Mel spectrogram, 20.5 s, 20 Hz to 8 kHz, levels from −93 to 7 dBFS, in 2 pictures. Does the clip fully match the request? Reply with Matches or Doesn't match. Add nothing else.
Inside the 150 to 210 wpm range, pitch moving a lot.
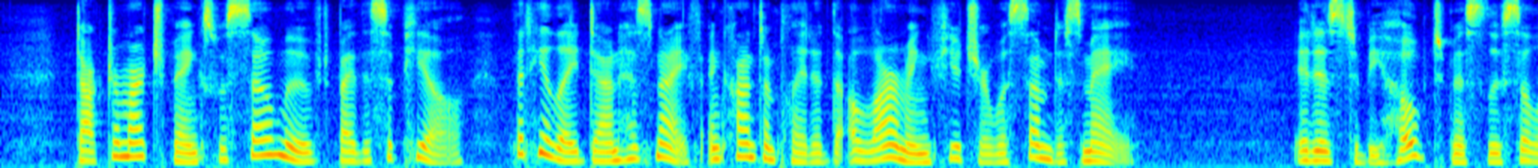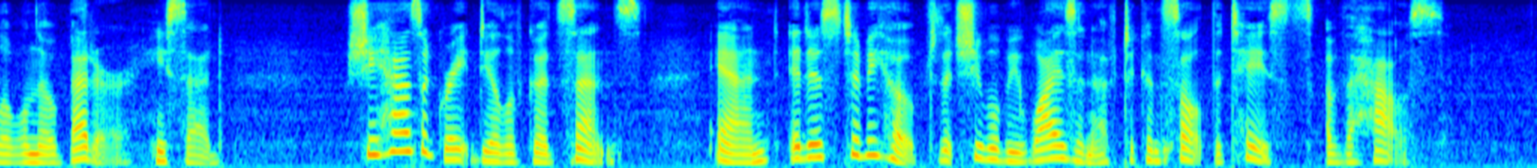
Matches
